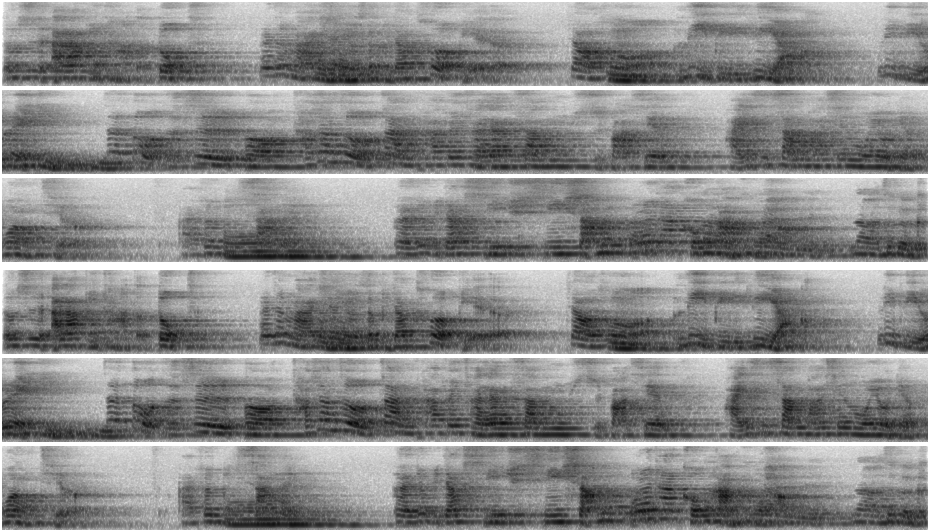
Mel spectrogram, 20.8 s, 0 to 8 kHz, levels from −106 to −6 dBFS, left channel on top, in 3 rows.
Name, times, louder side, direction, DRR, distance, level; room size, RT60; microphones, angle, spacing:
voice 1, 0.0-1.5 1.9-3.8 4.3-5.9 6.6-7.2 7.7-12.0 12.4-14.5 15.2-16.2 16.8-19.8, right 4 dB, 80° right, 0 dB, 0.6 m, -22 dB
voice 2, 2.3-2.7 4.5-4.8 7.0-7.8 15.5-16.4 17.5-17.8 18.3-18.8 19.1-20.8, left 1 dB, 65° left, -2 dB, 0.8 m, -24 dB
6.4 x 2.8 x 5.2 m, 1.1 s
head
